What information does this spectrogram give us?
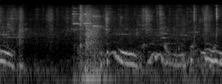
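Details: Domestic Mukhi pigeons give sliding, throaty coos that rise and fall in short phrases, interrupted by a brief thump and a faint human voice.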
